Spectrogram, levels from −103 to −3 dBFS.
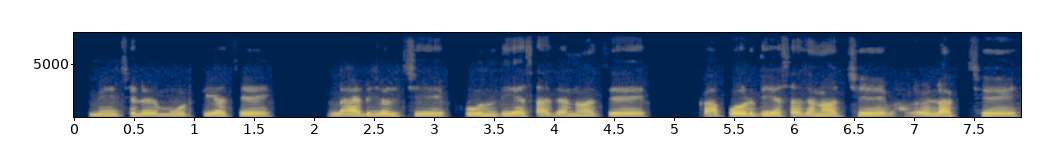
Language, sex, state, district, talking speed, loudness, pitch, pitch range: Bengali, male, West Bengal, Jhargram, 120 wpm, -22 LUFS, 140 Hz, 135-145 Hz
